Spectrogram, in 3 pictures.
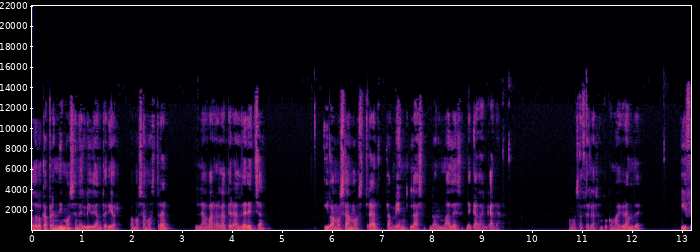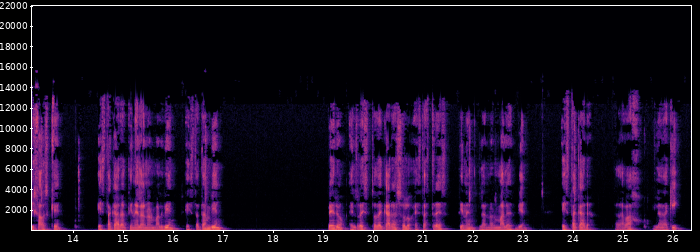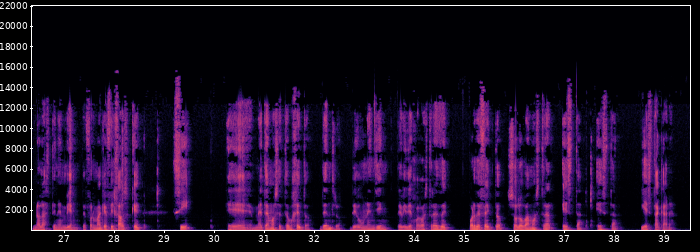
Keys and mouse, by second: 2.2 n, 5.8-7.8 drag, 9.4-12.8 drag, 13.3-16.1 middle drag, 16.6-39.5 middle drag.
